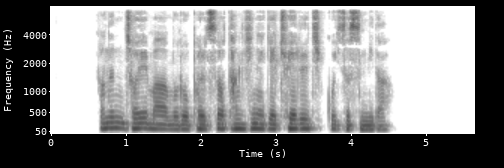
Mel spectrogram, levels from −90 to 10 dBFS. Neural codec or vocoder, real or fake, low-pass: none; real; 7.2 kHz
